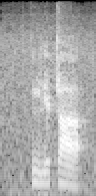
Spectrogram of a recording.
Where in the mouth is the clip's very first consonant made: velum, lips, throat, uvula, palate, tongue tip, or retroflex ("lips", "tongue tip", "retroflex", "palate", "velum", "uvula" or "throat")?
tongue tip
